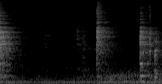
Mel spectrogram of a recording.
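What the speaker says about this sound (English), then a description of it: "I'll chop off a piece of tomato pizza and give it a try" A knife saws through a tomato Margherita pizza on a plate, scraping softly, then two sharp clinks of the blade against the plate a moment apart, close and fairly quiet.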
